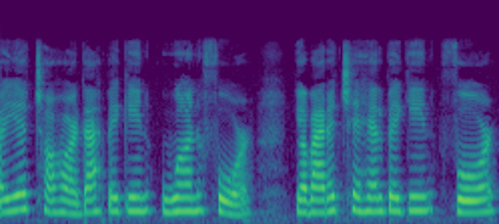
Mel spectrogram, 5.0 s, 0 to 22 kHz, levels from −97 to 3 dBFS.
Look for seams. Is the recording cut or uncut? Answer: uncut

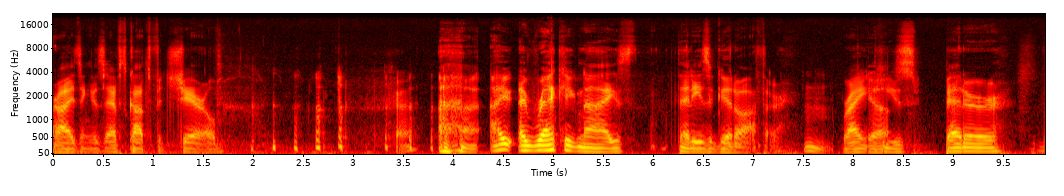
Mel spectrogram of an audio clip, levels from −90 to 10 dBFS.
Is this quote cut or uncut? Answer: cut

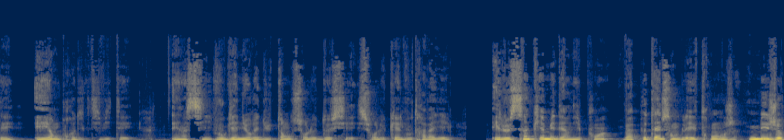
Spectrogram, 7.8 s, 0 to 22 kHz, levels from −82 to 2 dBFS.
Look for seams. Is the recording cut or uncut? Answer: cut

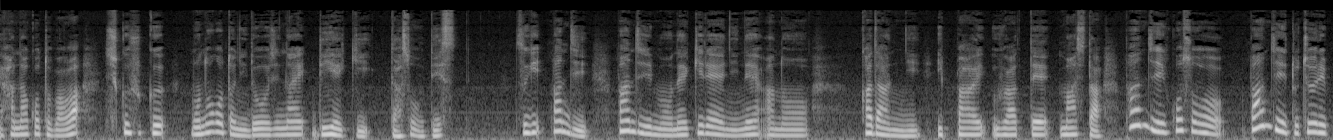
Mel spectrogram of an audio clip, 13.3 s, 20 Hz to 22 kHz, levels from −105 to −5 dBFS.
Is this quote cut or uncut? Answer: uncut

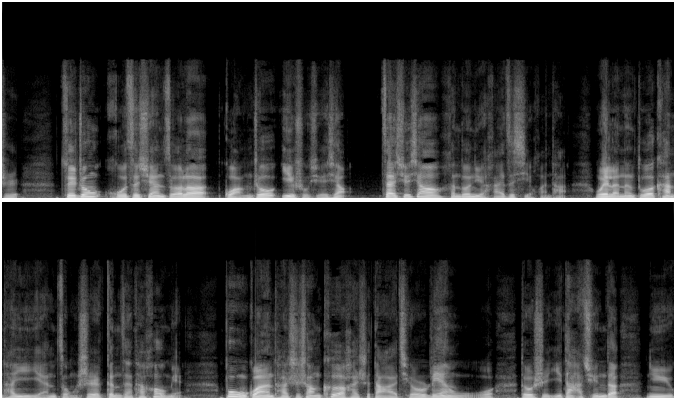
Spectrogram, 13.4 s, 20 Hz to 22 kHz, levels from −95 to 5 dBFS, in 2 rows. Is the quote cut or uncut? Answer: uncut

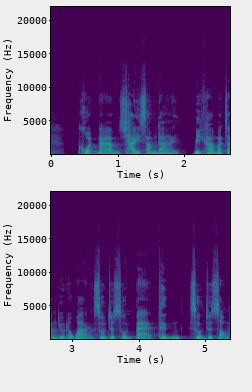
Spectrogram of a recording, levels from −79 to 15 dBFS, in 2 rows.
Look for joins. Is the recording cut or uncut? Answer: uncut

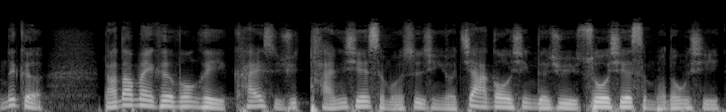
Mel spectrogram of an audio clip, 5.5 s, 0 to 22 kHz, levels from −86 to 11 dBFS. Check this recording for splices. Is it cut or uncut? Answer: uncut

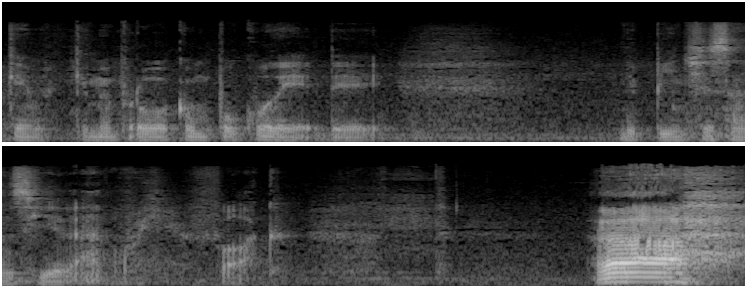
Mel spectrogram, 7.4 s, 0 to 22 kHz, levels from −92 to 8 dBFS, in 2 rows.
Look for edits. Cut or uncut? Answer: uncut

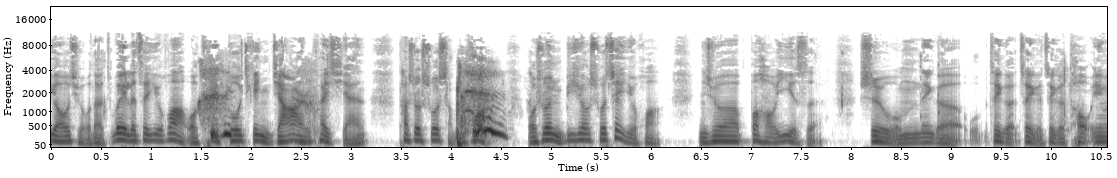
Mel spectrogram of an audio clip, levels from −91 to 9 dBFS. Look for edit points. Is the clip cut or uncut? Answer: uncut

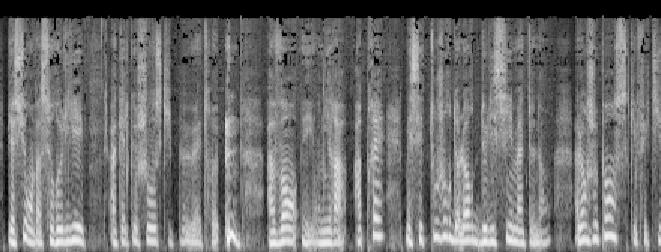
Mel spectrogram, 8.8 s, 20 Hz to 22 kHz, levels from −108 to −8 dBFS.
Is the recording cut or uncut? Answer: cut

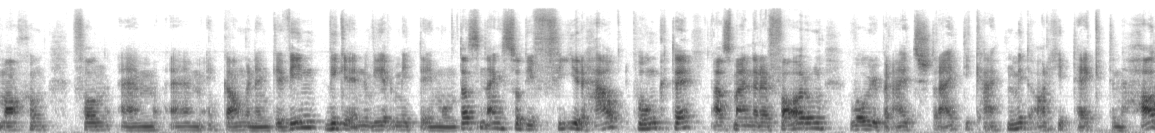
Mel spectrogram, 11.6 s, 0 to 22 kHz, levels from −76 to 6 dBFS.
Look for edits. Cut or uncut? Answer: uncut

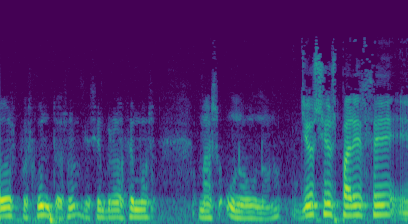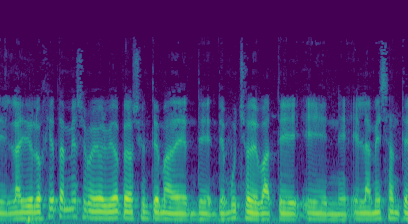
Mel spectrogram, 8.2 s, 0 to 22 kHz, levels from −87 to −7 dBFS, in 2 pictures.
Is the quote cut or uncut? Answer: uncut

